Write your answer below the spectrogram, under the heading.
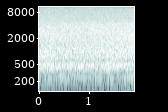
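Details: Many honey bees busily clearing away wax, with almost the whole upper layer already stripped off; a dense, steady, hissing buzz with no pauses, like a crowd of wings humming together.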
